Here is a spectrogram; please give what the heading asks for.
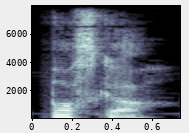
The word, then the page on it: bosker: Australian English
